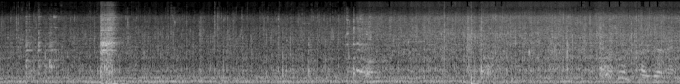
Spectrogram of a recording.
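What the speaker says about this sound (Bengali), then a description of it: "একটু ভেজে নেব পটলটা" Pointed gourd (potol) frying in a pan in a home kitchen, giving a steady sizzle with occasional scraping stir sounds and a brief clatter, close and fairly loud throughout.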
